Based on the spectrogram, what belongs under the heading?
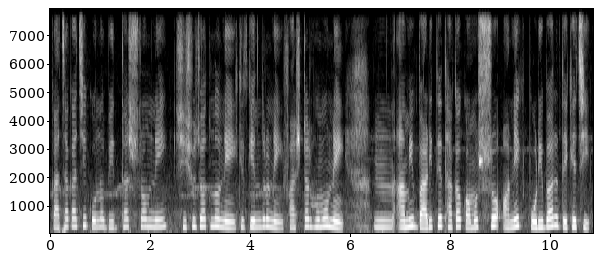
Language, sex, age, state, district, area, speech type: Bengali, female, 18-30, West Bengal, Paschim Bardhaman, urban, spontaneous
